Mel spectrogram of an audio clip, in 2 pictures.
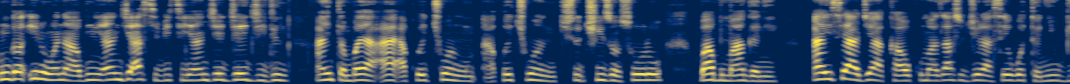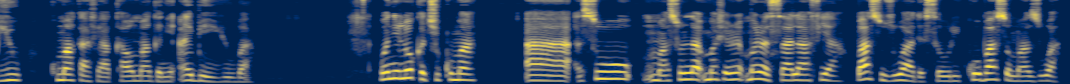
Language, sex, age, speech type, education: Hausa, female, 30-45, spontaneous, tertiary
